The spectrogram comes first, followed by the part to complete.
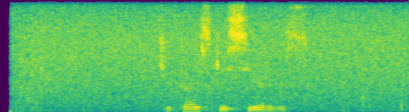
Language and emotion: Russian, neutral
